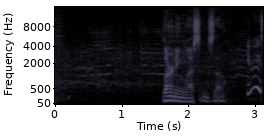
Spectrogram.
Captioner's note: crowd jeering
